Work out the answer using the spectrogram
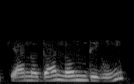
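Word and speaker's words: Jnanadanandini: It is apparently the correct word is Gyanoda Nandini, and the Prime Minister pronounced it differently.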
